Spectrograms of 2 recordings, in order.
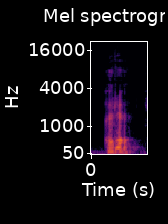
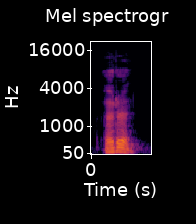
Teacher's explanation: The Swedish R is usually rolled, much like Spanish or Italian. R. You don't have to make it long, r.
